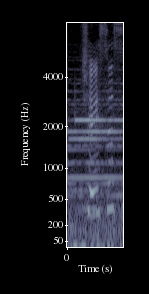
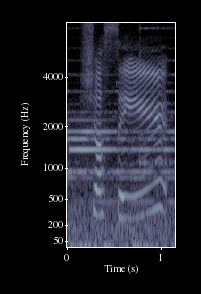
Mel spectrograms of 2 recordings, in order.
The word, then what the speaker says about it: chassis: The mechanism which allowed me to perform an emergency chassis is pronounced chassis.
